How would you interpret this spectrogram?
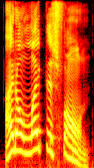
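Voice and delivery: high, slow, drawn-out complaint; real frustration. Real, not acted. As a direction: stretch it out in high exasperation. Rant about hated phone.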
